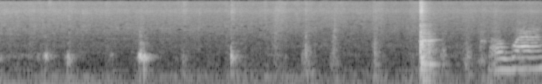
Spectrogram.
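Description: Cooked rice sizzling in a hot wok over a gas flame, while a wooden spatula scrapes and taps rice out of an aluminium pot into the wok. The taps come irregularly, with one sharp knock about four seconds in.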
